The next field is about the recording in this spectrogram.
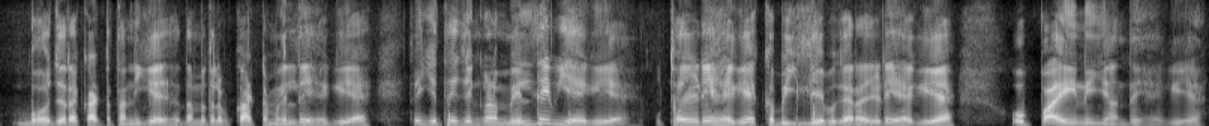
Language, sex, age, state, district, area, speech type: Punjabi, male, 30-45, Punjab, Hoshiarpur, rural, spontaneous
